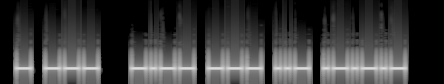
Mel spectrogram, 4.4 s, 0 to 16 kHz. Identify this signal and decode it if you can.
Morse code, heard as a keyed tone, about 25 wpm, 700 Hz. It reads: TO YOU.
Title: Sentences from Top 500 Words 25wpm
